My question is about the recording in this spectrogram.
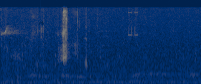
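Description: Mostly quiet, with a single sharp click from a DSLR camera shutter about two-thirds of a second in and a few fainter ticks around it.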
